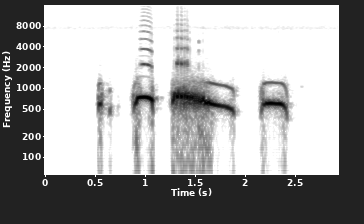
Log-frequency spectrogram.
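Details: Spotted dove lure call from Indonesia: a brief soft note followed by three mellow coos, the middle one drawn out and slowly falling, the last short and steady, with silence between them.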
